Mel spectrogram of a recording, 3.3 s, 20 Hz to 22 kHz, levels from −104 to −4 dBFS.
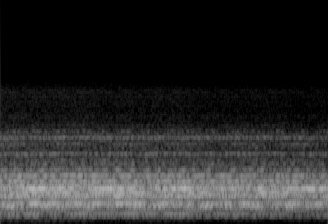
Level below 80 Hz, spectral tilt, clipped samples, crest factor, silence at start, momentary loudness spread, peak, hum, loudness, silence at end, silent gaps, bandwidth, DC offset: under -90 dBFS; -6 dB/octave; under 0.1%; 14 dB; 0 s; 5 LU; -26 dBFS; none; -41 LUFS; 0 s; none; 4.4 kHz; under 0.1%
